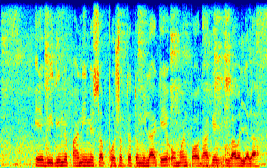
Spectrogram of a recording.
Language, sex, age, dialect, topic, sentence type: Bhojpuri, male, 18-24, Western, agriculture, statement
